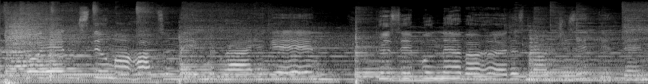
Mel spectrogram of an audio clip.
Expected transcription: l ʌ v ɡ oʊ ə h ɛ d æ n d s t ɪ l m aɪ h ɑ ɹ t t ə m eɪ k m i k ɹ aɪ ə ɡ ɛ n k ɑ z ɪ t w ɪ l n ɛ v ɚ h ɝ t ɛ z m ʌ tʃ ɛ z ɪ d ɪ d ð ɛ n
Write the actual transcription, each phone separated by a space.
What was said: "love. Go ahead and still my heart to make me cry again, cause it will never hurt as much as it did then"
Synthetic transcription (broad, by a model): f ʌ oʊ ə h ɛ d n s t ɪ l m aɪ h ɑ ɹ t s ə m eɪ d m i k ɹ aɪ ə ɡ ɛ n k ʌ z ɪ t w ɪ l n ɛ v ɚ h ɝ t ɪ z m ʌ tʃ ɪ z ɪ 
